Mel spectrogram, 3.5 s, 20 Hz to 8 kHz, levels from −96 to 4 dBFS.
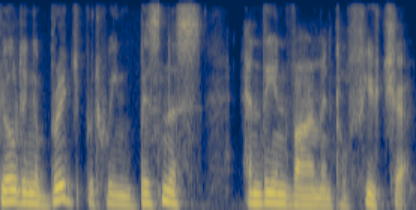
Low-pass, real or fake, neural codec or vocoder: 7.2 kHz; real; none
